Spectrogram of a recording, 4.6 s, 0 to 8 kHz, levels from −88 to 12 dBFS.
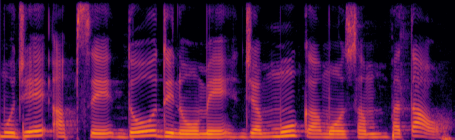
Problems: background sounds at intervals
